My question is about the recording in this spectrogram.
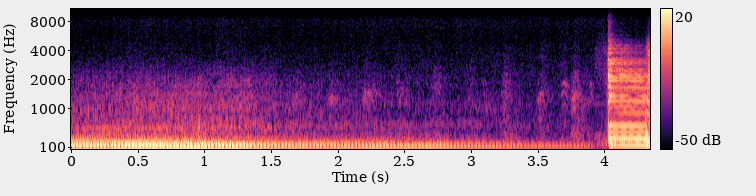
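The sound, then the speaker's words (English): A beat-up old Chevy with crude flames painted on its front drones low and steady, slowly fading as it pulls away down the road, before a sudden bright, tonal burst cuts in at the very end. “The old car barrels down the road.”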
